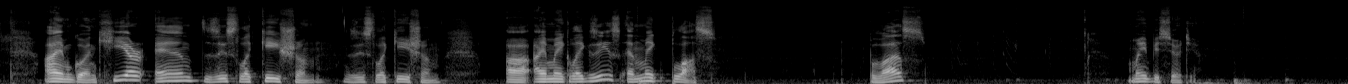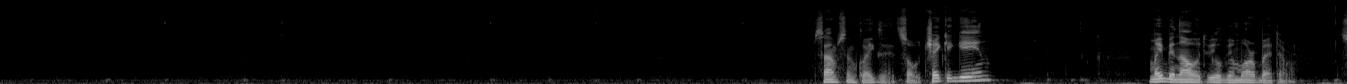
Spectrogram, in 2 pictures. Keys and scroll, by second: 11.8 3, 11.9 0, 12.2 Return, 26.5 space.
